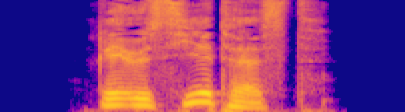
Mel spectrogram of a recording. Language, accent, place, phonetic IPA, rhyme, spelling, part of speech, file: German, Germany, Berlin, [ˌʁeʔʏˈsiːɐ̯təst], -iːɐ̯təst, reüssiertest, verb, De-reüssiertest.ogg
- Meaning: inflection of reüssieren: 1. second-person singular preterite 2. second-person singular subjunctive II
